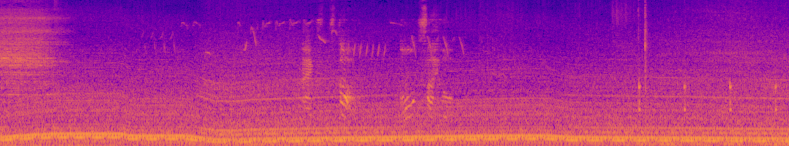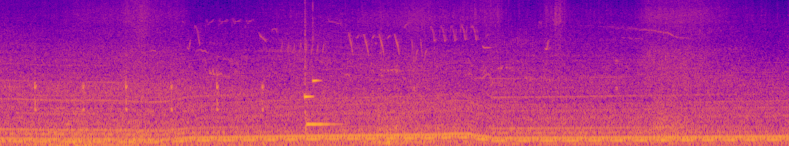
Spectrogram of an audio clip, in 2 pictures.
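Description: A bus engine hums steadily, its pitch rising and falling as the bus changes speed.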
